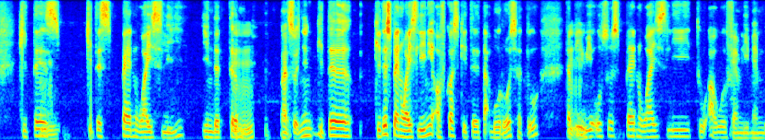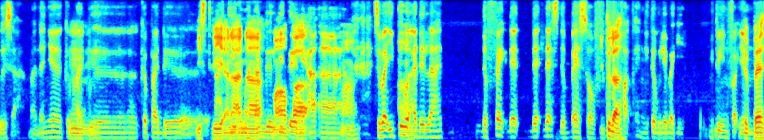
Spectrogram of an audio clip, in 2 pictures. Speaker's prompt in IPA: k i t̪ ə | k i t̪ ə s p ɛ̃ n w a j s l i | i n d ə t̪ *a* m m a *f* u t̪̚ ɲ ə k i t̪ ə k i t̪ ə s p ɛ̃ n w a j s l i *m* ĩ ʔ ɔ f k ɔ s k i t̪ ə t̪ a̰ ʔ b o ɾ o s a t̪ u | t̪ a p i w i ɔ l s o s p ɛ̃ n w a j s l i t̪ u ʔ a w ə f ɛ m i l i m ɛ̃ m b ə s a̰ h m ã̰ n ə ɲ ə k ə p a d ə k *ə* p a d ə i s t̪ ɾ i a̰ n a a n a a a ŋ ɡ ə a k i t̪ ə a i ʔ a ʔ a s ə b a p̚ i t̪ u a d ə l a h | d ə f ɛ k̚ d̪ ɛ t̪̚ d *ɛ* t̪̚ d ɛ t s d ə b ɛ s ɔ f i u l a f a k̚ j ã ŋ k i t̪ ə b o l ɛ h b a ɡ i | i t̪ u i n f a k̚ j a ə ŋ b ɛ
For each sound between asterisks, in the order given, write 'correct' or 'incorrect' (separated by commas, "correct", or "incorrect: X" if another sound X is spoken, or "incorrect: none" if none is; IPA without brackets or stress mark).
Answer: incorrect: ə, incorrect: s, incorrect: n, correct, correct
